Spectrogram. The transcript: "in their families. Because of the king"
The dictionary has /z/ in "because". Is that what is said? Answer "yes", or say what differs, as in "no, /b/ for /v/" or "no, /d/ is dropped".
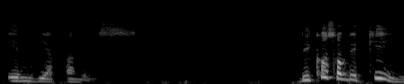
no, /s/ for /z/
